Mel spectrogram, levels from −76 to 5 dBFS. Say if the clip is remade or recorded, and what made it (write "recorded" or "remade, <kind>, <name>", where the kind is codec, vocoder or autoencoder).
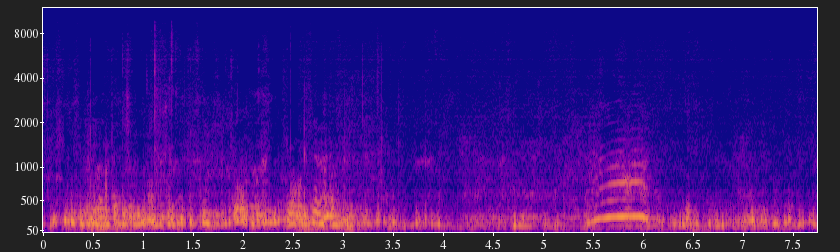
remade, codec, SNAC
